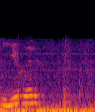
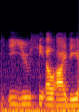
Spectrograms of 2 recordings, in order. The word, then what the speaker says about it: Euclid: is a Greek mathematician by the name of Euclid. That's how you pronounce that, Euclid. E-U-C-L-I-D.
